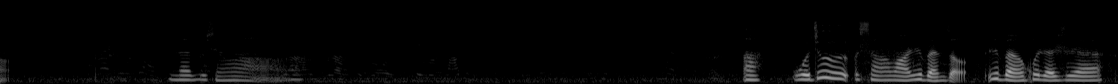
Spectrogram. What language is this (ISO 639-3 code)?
zho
